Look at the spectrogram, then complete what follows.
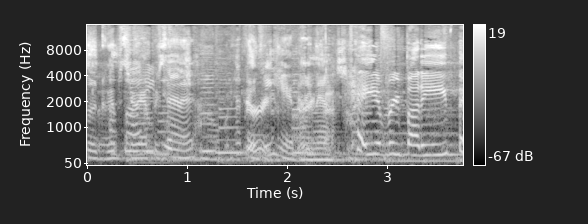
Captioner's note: chattering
